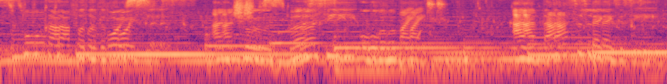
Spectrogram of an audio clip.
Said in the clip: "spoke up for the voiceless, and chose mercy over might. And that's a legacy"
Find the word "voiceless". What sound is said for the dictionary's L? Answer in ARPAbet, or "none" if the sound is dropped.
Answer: none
